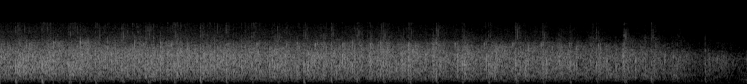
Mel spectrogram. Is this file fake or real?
real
